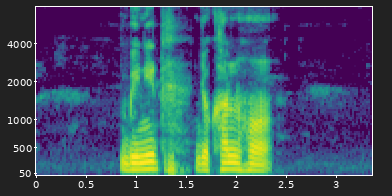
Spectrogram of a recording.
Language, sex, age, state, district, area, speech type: Santali, male, 30-45, West Bengal, Paschim Bardhaman, urban, spontaneous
